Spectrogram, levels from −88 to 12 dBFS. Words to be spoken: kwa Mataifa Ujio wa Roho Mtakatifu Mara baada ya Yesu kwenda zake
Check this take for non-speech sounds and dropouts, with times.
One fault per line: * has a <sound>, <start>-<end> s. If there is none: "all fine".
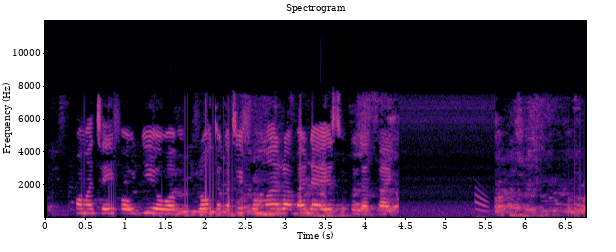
* has a chirp, 5.4-5.6 s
